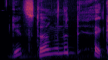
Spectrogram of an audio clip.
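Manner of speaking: voice cracking up, very high-pitched. Repeating the other speaker's phrase: voice cracking. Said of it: "My voice cracked there".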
